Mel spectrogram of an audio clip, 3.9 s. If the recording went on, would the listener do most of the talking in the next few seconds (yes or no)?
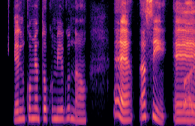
yes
